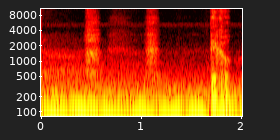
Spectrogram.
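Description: A man gasping twice in short, sharp breaths, then starting to speak, over a steady low rumble.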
